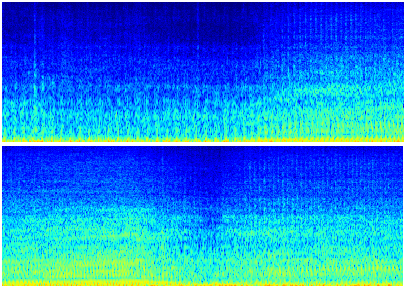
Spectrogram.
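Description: Motorcycle engine pulling away under acceleration. Its pitch rises for a few seconds, then drops at a gear change a little past halfway, with steady wind noise on the microphone.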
